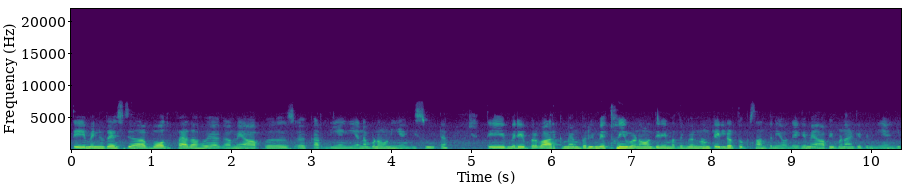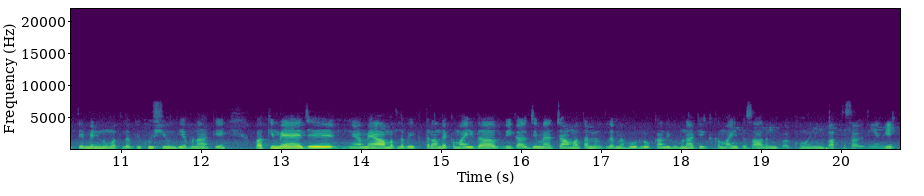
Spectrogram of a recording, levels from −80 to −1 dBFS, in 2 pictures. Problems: background sounds at intervals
